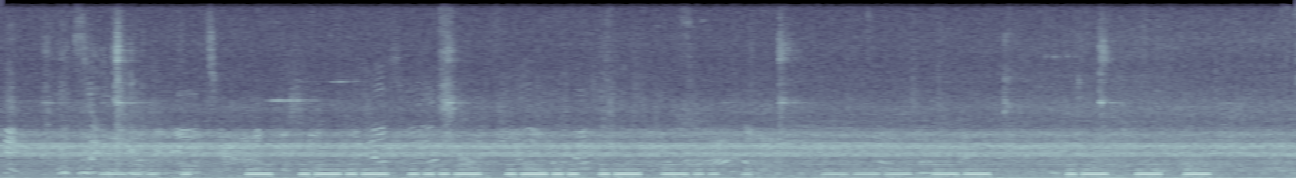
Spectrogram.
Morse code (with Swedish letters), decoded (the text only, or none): DE TÄVLADE OM ATT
